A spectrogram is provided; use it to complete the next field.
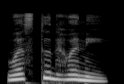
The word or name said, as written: ವಸ್ತುಧ್ವನಿ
